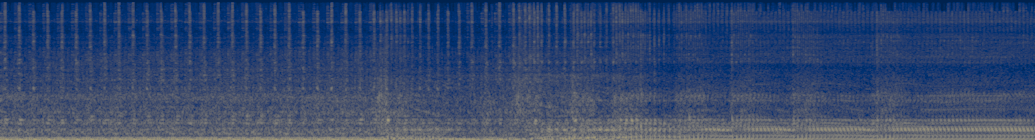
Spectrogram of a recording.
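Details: KAMAZ diesel truck at idle; uneven rapid clatter at first, then note settles lower; engine knock.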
